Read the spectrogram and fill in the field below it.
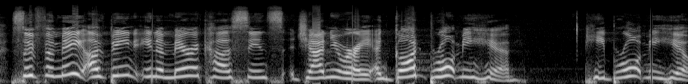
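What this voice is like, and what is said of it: Australian accent. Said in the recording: “I'm Australian. You can hear from my accent”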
